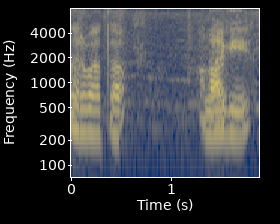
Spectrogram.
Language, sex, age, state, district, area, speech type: Telugu, female, 30-45, Andhra Pradesh, Nellore, rural, spontaneous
